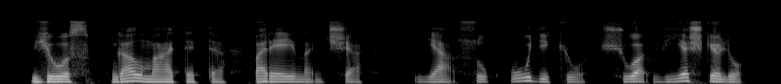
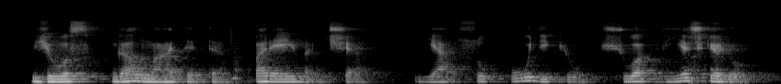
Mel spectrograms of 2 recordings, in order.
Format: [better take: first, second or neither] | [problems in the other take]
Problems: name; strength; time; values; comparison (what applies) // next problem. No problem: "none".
first | noise reduction (neural separator model SepFormer DNS4)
